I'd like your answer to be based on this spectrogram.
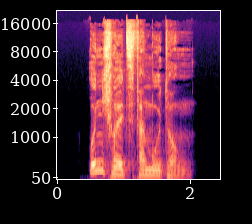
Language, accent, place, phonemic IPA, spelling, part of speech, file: German, Germany, Berlin, /ˈʊnʃʊlt͡sfɛɐ̯ˌmuːtʊŋ/, Unschuldsvermutung, noun, De-Unschuldsvermutung.ogg
- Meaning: presumption of innocence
